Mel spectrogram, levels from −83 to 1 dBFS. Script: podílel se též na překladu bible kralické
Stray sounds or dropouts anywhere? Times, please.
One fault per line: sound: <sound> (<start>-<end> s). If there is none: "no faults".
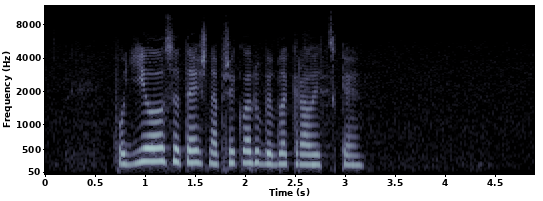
no faults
